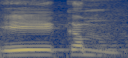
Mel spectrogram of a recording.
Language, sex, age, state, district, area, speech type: Sanskrit, male, 45-60, Karnataka, Udupi, urban, read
